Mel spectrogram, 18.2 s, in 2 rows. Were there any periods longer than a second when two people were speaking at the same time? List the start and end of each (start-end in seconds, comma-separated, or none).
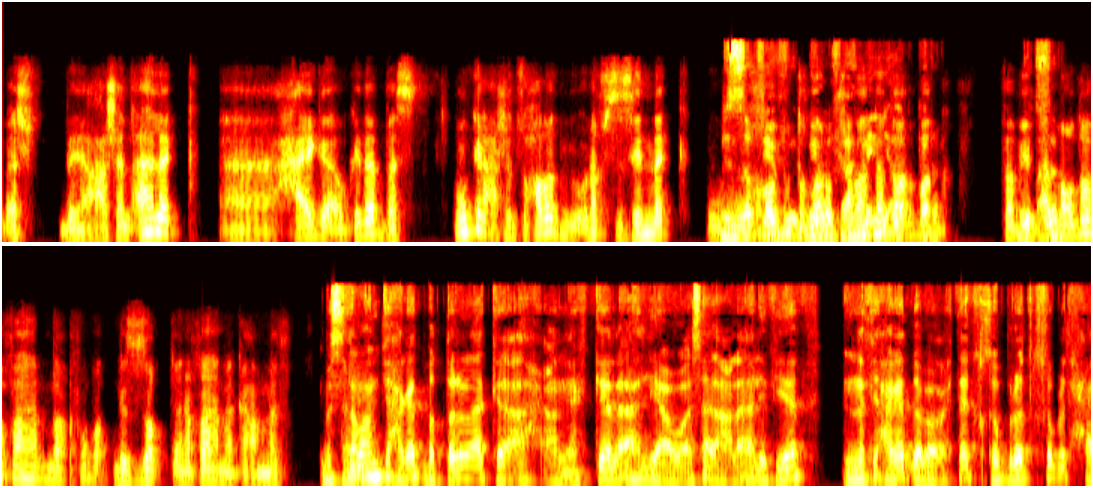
6.0-7.8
